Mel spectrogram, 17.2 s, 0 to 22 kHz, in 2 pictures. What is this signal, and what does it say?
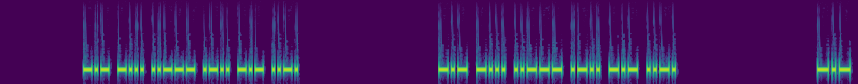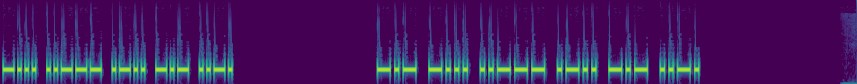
Morse code, heard as a keyed tone, about 36 wpm, 700 Hz. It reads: KB2LKF KB2LKF KB2LKF KB2LKF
